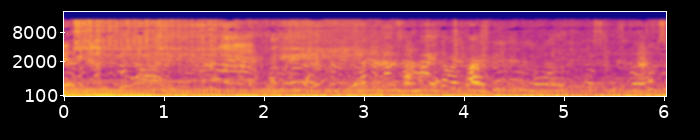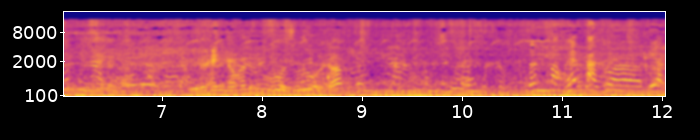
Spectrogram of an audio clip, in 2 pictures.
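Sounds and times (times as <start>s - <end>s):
many people talking: 0.0s - 12.0s
motor scooter engines humming: 0.0s - 12.0s.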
